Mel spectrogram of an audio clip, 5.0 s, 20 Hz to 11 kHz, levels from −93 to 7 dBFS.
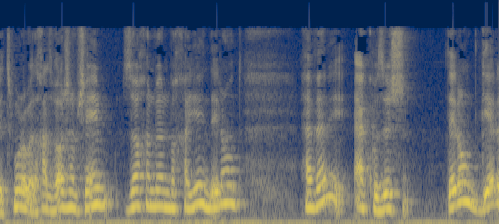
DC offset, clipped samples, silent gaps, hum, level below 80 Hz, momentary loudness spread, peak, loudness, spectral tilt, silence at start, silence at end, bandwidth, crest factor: under 0.1%; under 0.1%; none; none; -30 dBFS; 5 LU; 0 dBFS; -13 LUFS; -7 dB/octave; 0 s; 0 s; 7.8 kHz; 12 dB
